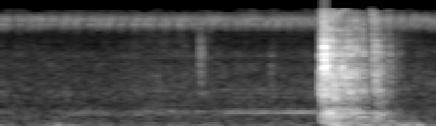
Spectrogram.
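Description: Power-operated wheelchair ramp unfolding out of a van's side door: a faint steady motor hum, then one loud clunk about one and a half seconds in as the ramp comes down to the ground.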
